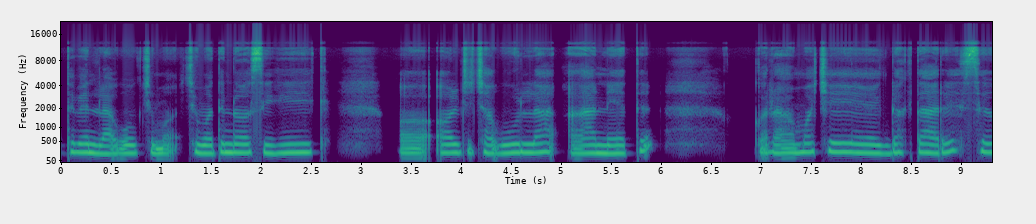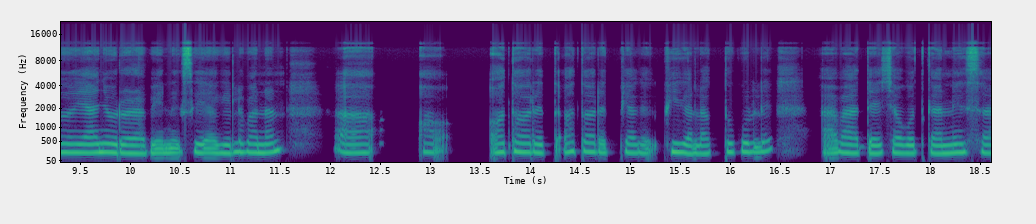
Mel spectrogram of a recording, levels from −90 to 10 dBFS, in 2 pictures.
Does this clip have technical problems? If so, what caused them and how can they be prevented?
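Yes. The sample-rate converter was restarted on every block, which fits a 24 kHz to 48 kHz upsample done in 10 ms chunks. Each chunk was processed on its own, so at every edge the converter lacked the true neighbouring samples and left a small error. Across the whole clip these errors recur at 100 Hz, too fast to hear as separate ticks, so they merge into a buzz that sits under the speech and stops in the pauses. To prevent it, run one continuous resampler instance that keeps its filter state from block to block.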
